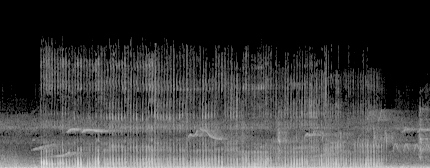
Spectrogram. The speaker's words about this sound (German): Wenn man ganz genau hinhört, kann man Kuschelflosse jetzt leise schnurren hören.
